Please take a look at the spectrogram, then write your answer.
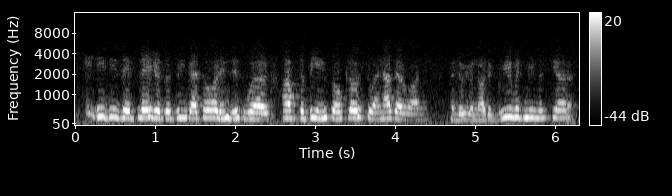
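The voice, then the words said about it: French accent in English. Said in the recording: “You're French, aren't you? ... Without that accent”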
